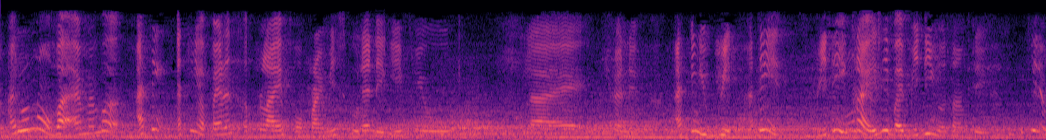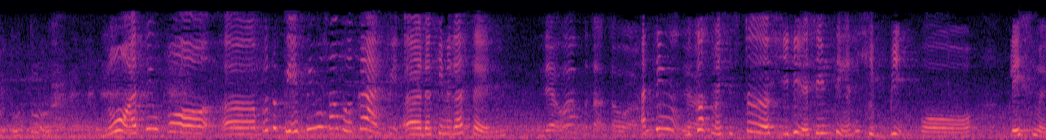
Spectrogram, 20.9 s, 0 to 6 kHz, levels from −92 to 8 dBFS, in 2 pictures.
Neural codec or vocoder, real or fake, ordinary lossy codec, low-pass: none; real; AAC, 32 kbps; 5.4 kHz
